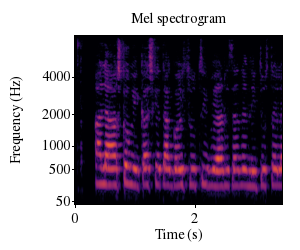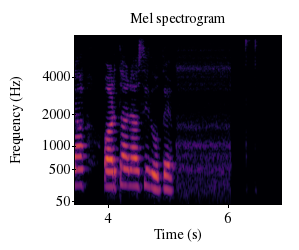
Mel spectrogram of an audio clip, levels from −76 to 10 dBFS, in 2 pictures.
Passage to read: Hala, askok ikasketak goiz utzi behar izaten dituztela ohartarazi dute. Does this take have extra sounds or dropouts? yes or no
no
